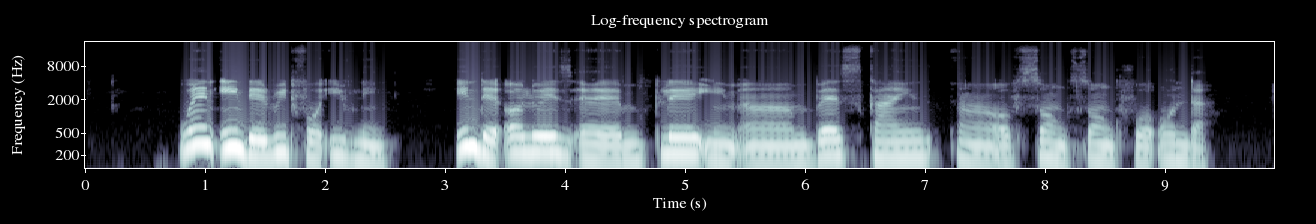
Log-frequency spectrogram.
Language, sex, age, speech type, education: Nigerian Pidgin, female, 30-45, spontaneous, tertiary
